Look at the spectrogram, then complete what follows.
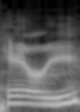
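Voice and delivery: "Harry" in a mock American accent. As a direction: say "Harry" the American way, like a kid translating for school. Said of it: "it's like he has to translate".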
